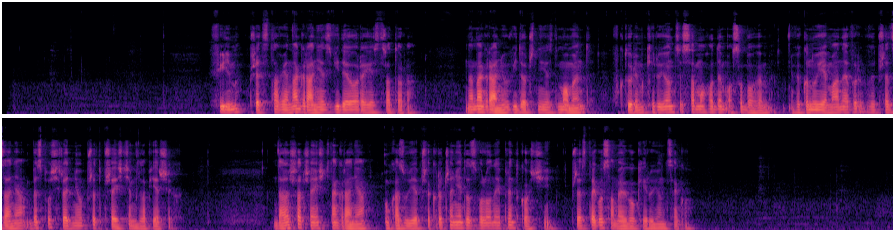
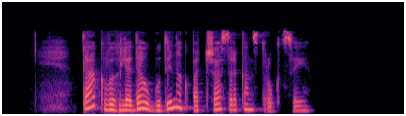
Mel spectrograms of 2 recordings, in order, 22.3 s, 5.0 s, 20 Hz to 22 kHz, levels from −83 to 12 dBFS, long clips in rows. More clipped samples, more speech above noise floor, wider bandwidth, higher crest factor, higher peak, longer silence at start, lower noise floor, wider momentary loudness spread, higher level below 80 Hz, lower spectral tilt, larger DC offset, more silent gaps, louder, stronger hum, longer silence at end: neither; first, 38 dB vs 29 dB; first, 15.5 kHz vs 8.2 kHz; about the same, 22 dB vs 18 dB; about the same, -2 dBFS vs -2 dBFS; first, 2.65 s vs 0.55 s; first, -60 dBFS vs -46 dBFS; second, 10 LU vs 19 LU; first, -46 dBFS vs -56 dBFS; first, -6 dB/octave vs -4 dB/octave; neither; neither; second, -23 LUFS vs -17 LUFS; neither; first, 2.5 s vs 1.2 s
